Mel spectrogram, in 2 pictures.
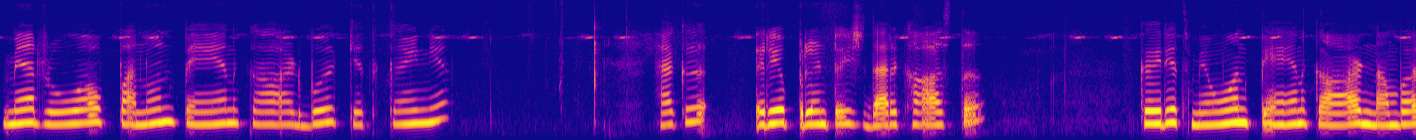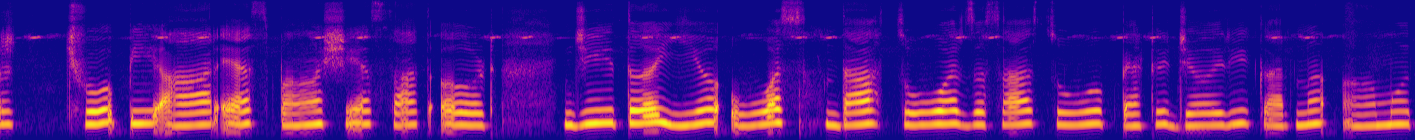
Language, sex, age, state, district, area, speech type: Kashmiri, female, 18-30, Jammu and Kashmir, Bandipora, rural, read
